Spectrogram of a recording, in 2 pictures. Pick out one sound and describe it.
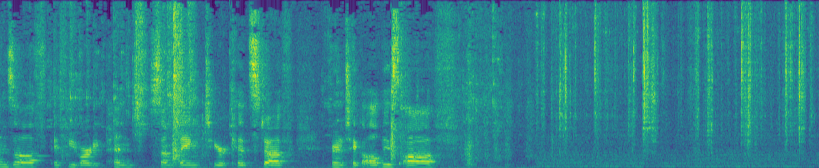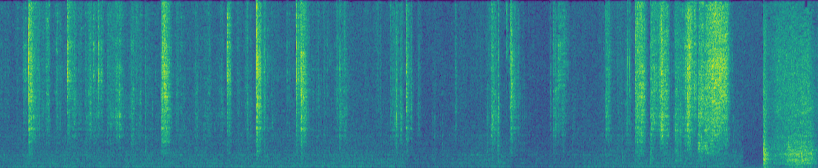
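Fabric rustles as a woman handles an apron.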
